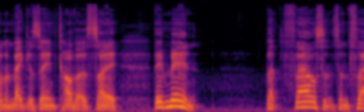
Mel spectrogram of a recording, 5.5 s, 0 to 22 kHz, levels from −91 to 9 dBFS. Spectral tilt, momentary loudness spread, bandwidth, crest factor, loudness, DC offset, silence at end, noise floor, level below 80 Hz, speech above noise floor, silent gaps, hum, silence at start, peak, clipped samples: -5 dB/octave; 13 LU; 19 kHz; 18 dB; -24 LUFS; under 0.1%; 0 s; -54 dBFS; -56 dBFS; 31 dB; none; none; 0 s; -6 dBFS; under 0.1%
